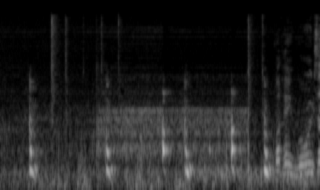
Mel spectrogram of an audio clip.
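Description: A recorded bird call played back from a cassette tape: a short call falling in pitch, repeated about once a second over tape hiss, with a quick warbling run near the end.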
